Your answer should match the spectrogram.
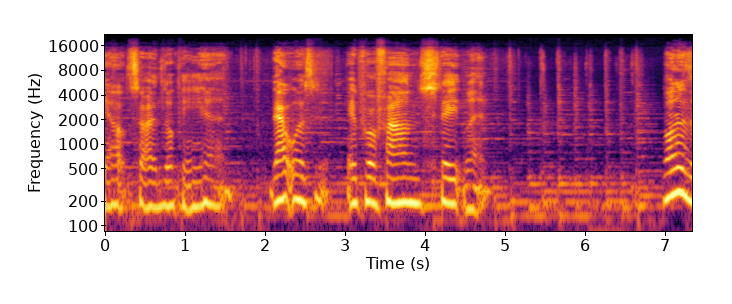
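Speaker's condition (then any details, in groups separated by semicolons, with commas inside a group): Parkinson's disease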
